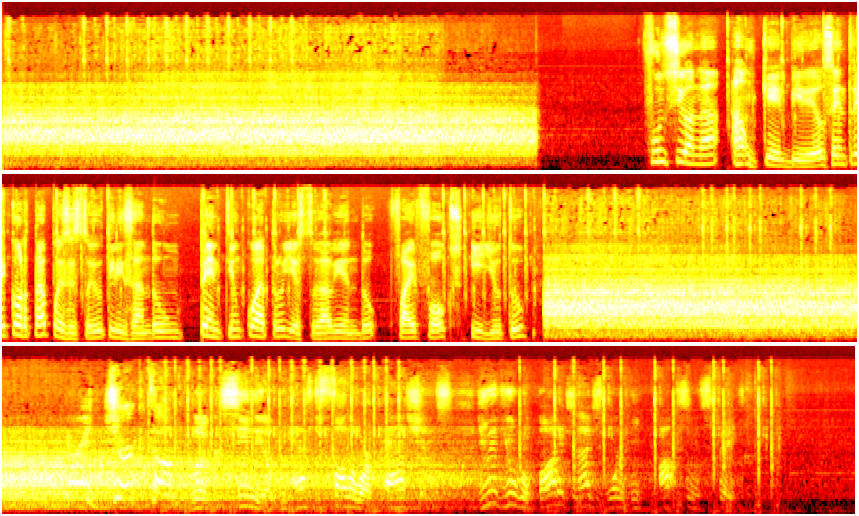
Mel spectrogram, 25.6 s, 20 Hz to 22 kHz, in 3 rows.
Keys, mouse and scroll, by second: 0.0 Up, 0.8 Up, 1.0 Up, 1.2 Up, 1.8 Up, 2.0 Up, 2.4 Up, 2.7 Up, 2.8 Up, 7.2 Up, 7.7 Up, 8.2 Up, 8.5 Up, 9.0 Up, 9.6 Up, 10.5 Up, 10.8 Up, 11.0 Up, 11.2 Up, 11.4-12.6 Up, 13.3 Up, 13.7 Up, 13.9 Up, 14.6 Up, 14.9 Up, 15.5 Down, 15.7 Down, 16.0 Down, 16.5 Down, 16.7-18.5 Down, 18.9 Down, 19.1 Down, 19.4 Down, 19.9 Down, 20.2 Down, 20.8 Down, 21.0-22.2 Down, 22.6 Down, 23.6 Down, 24.2 Down.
